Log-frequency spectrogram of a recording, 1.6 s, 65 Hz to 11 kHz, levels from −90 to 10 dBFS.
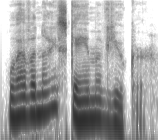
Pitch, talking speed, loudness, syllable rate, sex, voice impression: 150 Hz, 265 wpm, -16 LUFS, 5.9 syllables/s, male, very masculine, middle-aged, thick, very relaxed, very weak, dark, very soft, very muffled, slightly fluent, very raspy, slightly cool, intellectual, very sincere, very calm, very mature, friendly, slightly reassuring, very unique, elegant, slightly wild, very sweet, very kind, very modest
